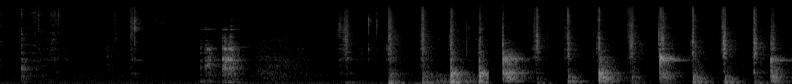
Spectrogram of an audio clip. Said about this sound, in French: Je les écrase dans un mortier.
